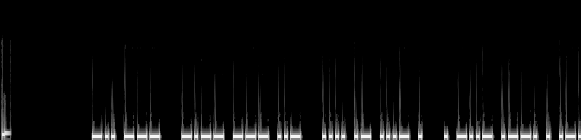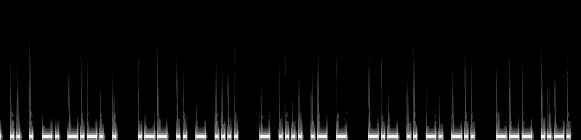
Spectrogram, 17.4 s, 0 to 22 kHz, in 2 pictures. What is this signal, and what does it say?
Morse code, heard as a keyed tone, about 25 wpm, 700 Hz. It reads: DO YOU HAVE EXPERIENCE WITH THAT KIND OF
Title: Sentences from Top 1000 Words - Review Part 5 - 25wpm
